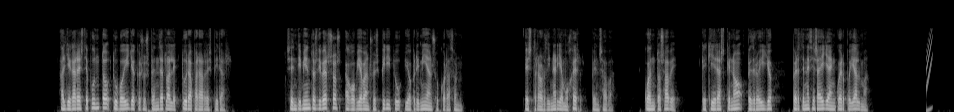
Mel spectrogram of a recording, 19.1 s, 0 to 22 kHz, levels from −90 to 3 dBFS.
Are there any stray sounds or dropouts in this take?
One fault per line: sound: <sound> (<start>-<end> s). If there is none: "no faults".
sound: chirp (18.5-18.7 s)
